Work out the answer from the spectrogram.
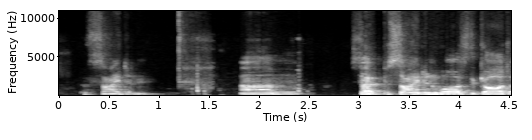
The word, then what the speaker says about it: Poseidon: Poseidon. Poseidon. Second syllable. Poseidon.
